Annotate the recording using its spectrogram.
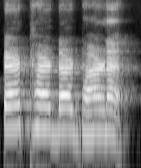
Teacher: ट ठ ड ढ ण हमारे दांत के अंदर के हिस्से से ये टकराता है जीभ हमारी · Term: मूर्धा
